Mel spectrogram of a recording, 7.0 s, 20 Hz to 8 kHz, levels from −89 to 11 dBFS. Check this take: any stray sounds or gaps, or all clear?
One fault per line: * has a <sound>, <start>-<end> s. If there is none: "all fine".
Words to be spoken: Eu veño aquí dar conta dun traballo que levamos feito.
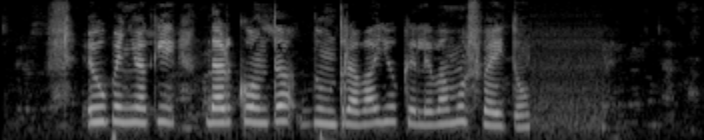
all fine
